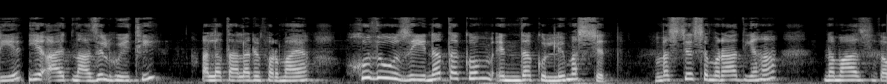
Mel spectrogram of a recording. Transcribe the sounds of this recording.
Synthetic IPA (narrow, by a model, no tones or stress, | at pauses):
iejeʔaːjət̪naːzɪlɦʊit̪ʰi | ɐlːaɦt̪aːlanefɐɾmaːja | xʊðuːziːnɐt̪ɐkʊmɪ̃nd̪ɐkʊlːimɐsd͡ʒɪd̪̚ | mɐsd͡ʒɪd̪semʊɾaːd̪jɐɦã | nɐmaːzka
